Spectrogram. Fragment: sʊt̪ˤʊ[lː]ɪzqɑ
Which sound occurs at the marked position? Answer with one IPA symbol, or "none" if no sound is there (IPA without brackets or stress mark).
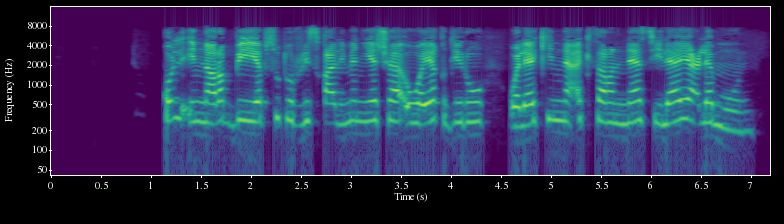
rː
